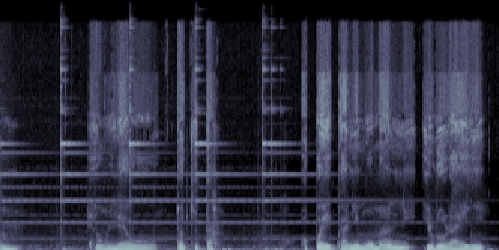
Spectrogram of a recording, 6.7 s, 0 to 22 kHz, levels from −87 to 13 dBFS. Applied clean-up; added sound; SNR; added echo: none; Clock; 13 dB; none.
